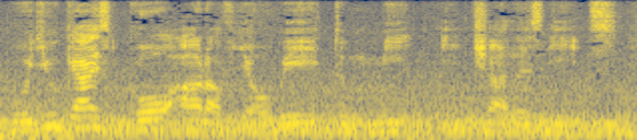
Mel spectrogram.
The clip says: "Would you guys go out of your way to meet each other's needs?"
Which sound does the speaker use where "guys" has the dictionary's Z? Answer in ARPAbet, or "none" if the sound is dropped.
S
